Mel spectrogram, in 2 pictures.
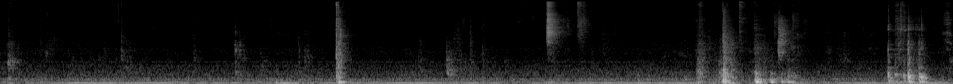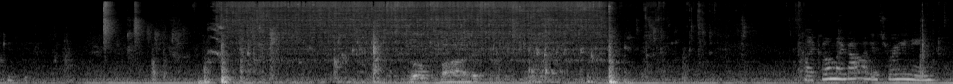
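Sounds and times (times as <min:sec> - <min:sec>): low steady hum: 0:07.9 - 0:19.0
kitchen knocks and clicks: 0:08.9 - 0:09.4.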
